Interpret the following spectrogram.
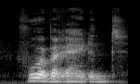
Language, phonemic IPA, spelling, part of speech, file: Dutch, /ˈvorbəˌrɛidənt/, voorbereidend, verb / adjective, Nl-voorbereidend.ogg
- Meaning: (adjective) preparatory; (verb) present participle of voorbereiden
